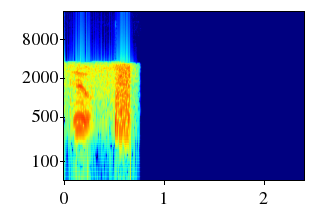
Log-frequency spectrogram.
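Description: A man's voice heard over amateur radio repeater audio, thin and narrow-band, finishes a word and cuts off abruptly less than a second in as the transmission ends, leaving dead silence.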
